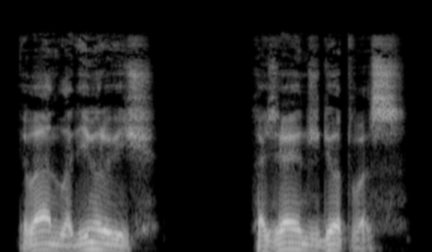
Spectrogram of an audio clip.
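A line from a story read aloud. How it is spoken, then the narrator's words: Rough voice. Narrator (Russian): грубым голосом произнес он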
